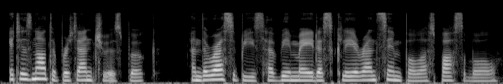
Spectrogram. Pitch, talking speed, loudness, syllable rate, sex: 190 Hz, 215 wpm, -19 LUFS, 5.5 syllables/s, female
